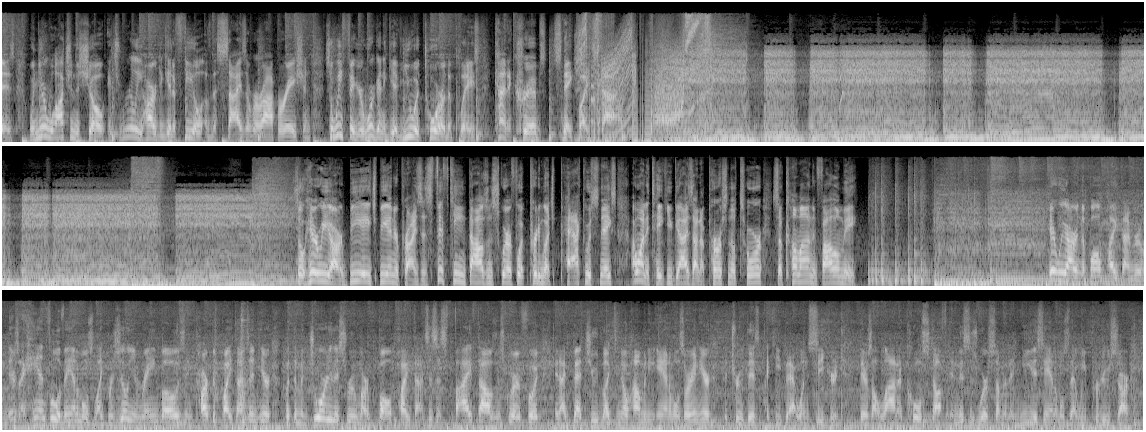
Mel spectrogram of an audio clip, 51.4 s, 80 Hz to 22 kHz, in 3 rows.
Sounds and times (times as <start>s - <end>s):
Speech: 0.0s - 9.4s, 21.5s - 30.0s, 32.8s - 51.3s
Heavy metal: 8.6s - 21.6s, 31.1s - 39.9s.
